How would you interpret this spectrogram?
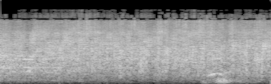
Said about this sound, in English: I like that you guys applaud. That's, why would you applaud that? That's horrible.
